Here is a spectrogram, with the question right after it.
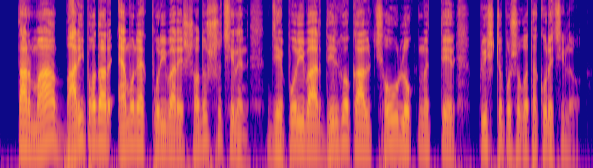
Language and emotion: Bengali, neutral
